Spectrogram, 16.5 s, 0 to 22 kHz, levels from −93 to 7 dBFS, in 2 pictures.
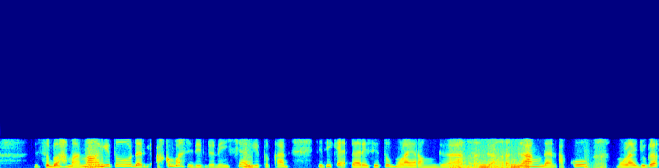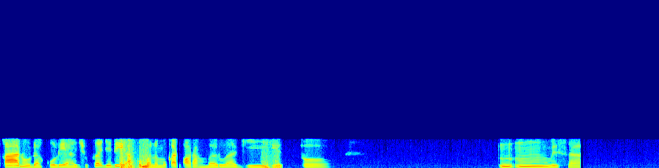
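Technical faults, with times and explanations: Throughout: Bluetooth CVSD headset codec. The speech is narrowband and dull, cut off above 4 kHz, with scratchy s sounds and granular hiss, as the one-bit 64 kbps delta coder's adapting step lags behind loud high sounds and hunts around quieter ones.
1.05–1.29, 3.03–3.17, 5.61–6.61, 7.30–7.59, 9.73–10.10, 11.50–11.76 s: bit errors on a Bluetooth voice link. Rushing, crackly noise sits over the speech without loud clicks, because each flipped bit, at a rate of a few percent, only nudges the signal and quickly fades.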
